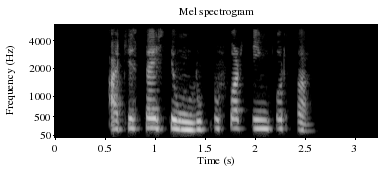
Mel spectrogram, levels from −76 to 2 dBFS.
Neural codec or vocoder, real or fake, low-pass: none; real; 5.4 kHz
